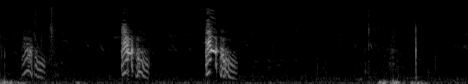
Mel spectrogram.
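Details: Grey francolin, a family with chicks: three loud, harsh downward-sweeping calls spaced about a second apart, followed by low thumps and faint rustling.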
